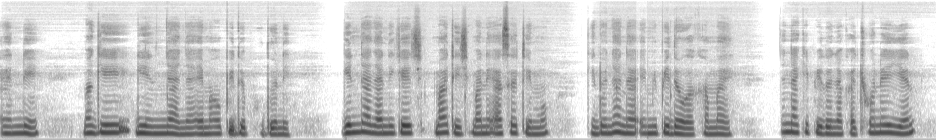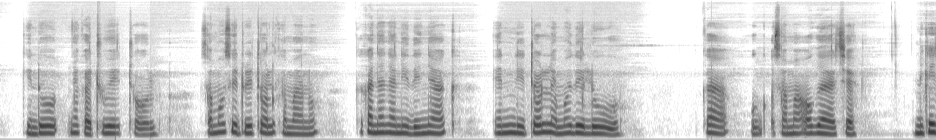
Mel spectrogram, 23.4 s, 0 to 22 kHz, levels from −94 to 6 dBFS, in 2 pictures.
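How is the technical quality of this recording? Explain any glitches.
The speech has two kinds of glitch: four short clicks and two brief level dips.

Dropped samples cause the clicks, at 5.50 s, 14.97 s, 18.59 s and 20.60 s. The first comes between "gin nyanya nikech" and "mae tich". The third comes between "dhi nyak en ni" and "modhi luwo". Each time, a fraction of a millisecond of audio is likely missing. The waveform jumps straight to a later value. Nothing audible is lost, but the jump sounds as a single sharp tick.

One channel drops out twice: from 7.95 to 8.10 s, and from 13.14 to 13.58 s, just after "kendo nyaka". One stereo side likely goes silent for that moment. Heard as mono, the shared sound falls abruptly by about 6 dB, then returns. It sounds like a sudden brief dip in loudness. The second dip lasts longer.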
